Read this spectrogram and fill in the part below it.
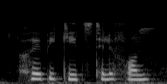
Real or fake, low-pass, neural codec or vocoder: real; 7.2 kHz; none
